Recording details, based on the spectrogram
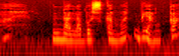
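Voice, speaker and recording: An actress with an Ilocano Filipino accent playing a concerned, questioning young student friend in a radio drama. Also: female voice, medium pitch, expressive, unhurried, husky.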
